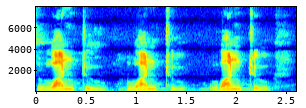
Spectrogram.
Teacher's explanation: in a trochaic passage you hit the first syllable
